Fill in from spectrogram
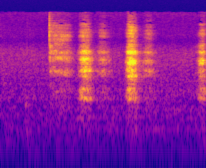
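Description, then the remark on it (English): A person takes a rapid series of sharp, gasping, panting breaths, about five or six short breathy bursts, fairly loud with no talking. “You start breathing, panting.”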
